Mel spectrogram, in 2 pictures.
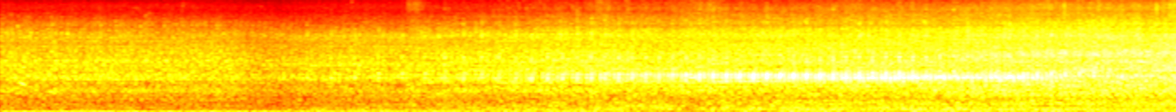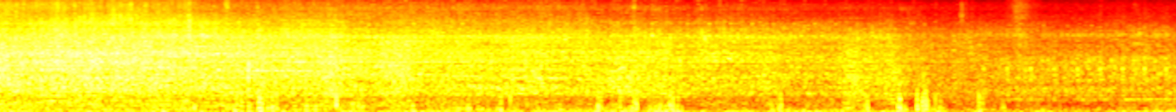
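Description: Scania tractor unit's diesel engine running as the truck drives slowly past at close range, growing louder as it comes alongside and easing off as it moves away, with a steady high whine for a few seconds early on.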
